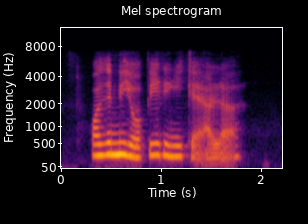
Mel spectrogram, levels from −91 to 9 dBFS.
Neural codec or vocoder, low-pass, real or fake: codec, 16 kHz, 0.8 kbps, ZipCodec; 7.2 kHz; fake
